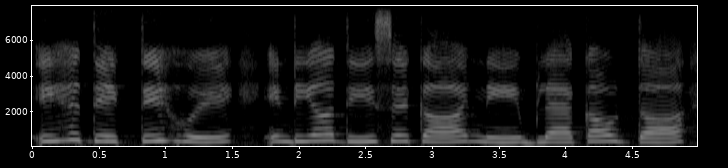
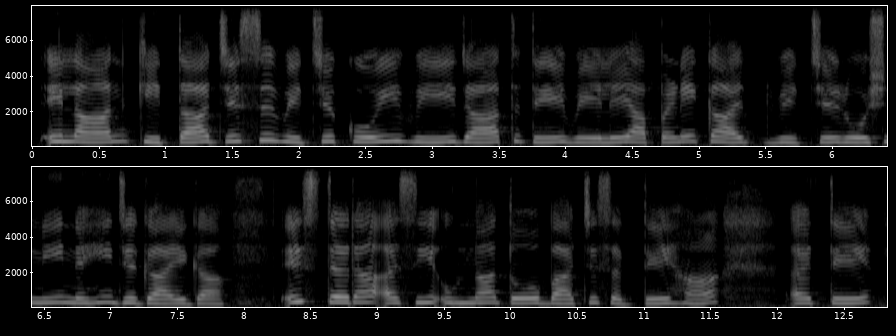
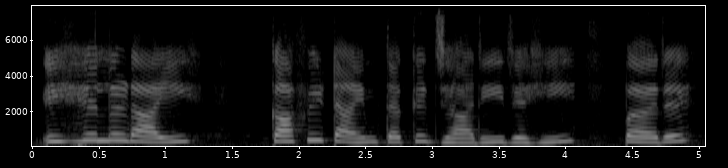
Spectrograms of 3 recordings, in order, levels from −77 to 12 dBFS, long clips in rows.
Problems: background sounds at intervals, background conversations at intervals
